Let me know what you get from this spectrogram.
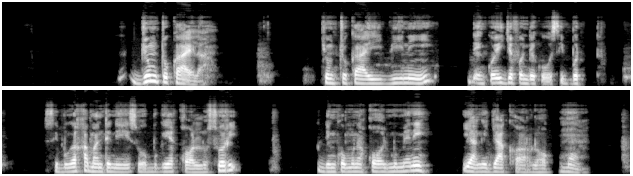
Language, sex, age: Wolof, male, 25-35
